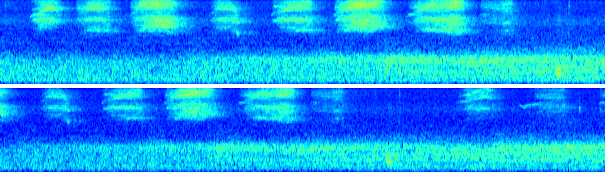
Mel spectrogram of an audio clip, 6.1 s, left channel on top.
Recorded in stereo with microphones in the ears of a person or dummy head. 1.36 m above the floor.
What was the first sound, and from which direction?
Only background noise.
